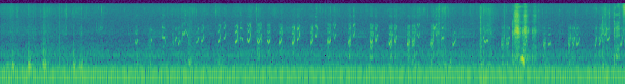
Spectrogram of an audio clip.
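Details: Guinea pig, a male pet, rolling under a hand during bedtime cuddles; a run of short rising chirps repeated rapidly for several seconds over a low steady hum, with a brief rustle near the end.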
